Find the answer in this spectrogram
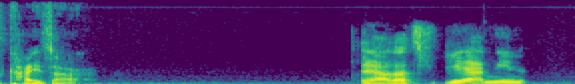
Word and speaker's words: Caesar: So the English Caesar developed later as Latin evolved and borrowed words into Germanic languages. So Lucia is clearly wrong about the Roman pronunciation of Kaiser. But she's only going by what she was taught. But that to me that begs the question, if the Legion are Lucy's contemporaries, not time travelers, then who taught them the accurate way to pronounce Kaisar?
